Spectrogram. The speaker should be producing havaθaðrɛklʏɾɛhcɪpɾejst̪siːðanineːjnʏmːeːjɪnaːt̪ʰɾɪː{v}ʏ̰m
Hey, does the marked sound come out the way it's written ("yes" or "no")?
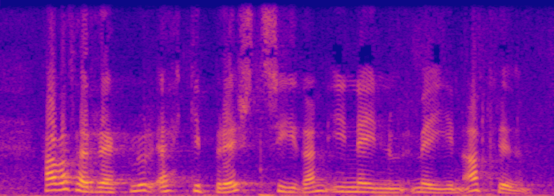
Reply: no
